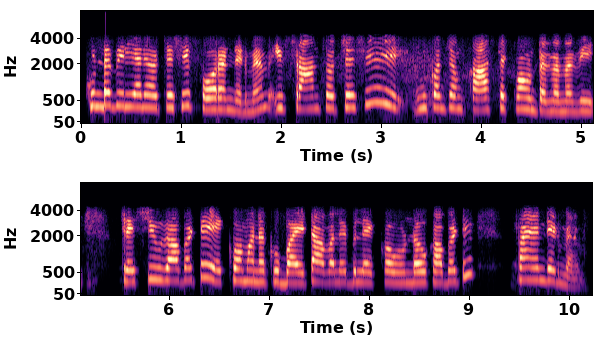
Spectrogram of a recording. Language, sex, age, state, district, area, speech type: Telugu, female, 30-45, Telangana, Ranga Reddy, rural, conversation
